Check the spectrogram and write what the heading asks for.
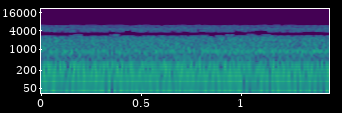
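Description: A steady mechanical buzz from a surgical eye flap maker as the doctor makes a flap in a patient's eye, a constant motor-like drone holding an even pitch and loudness for the whole moment, with no voices over it.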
